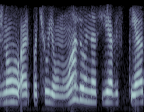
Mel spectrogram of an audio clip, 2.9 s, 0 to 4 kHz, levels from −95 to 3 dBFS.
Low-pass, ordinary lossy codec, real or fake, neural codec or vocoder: 3.6 kHz; MP3, 32 kbps; real; none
